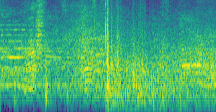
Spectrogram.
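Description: A wrestler slams onto the ring mat with a loud thud.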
